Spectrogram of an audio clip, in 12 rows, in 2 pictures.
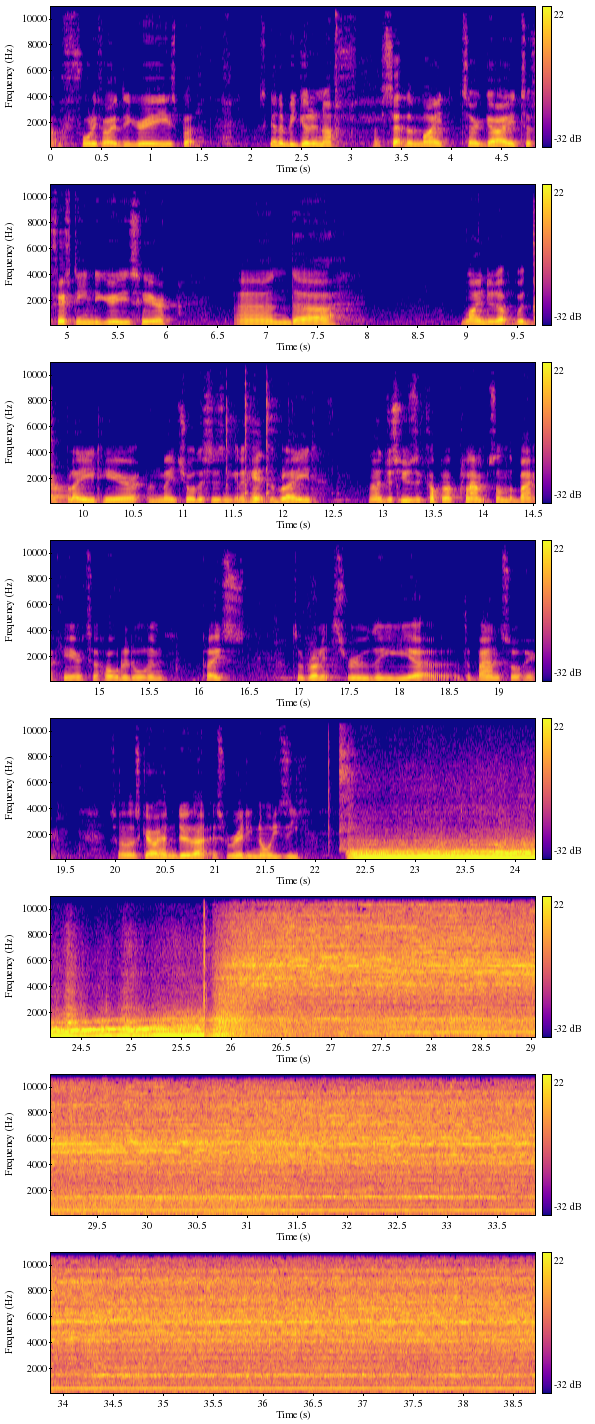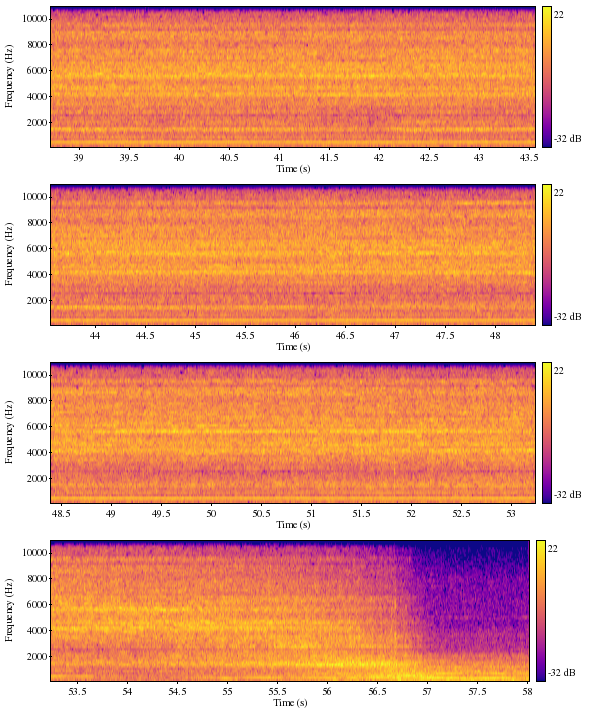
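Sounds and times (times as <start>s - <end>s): bandsaw cutting wood: 22.3s - 57.9s.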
